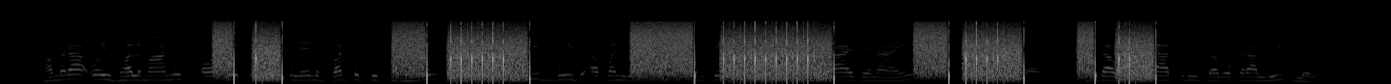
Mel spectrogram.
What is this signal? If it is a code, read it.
Pulse dialling, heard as a rotary dial, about 10 pulses a second, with speech in Maithili. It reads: 1 6 9 4 2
